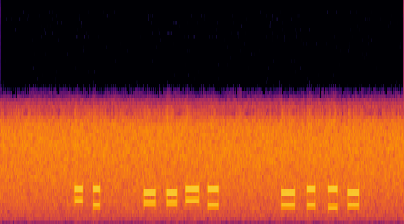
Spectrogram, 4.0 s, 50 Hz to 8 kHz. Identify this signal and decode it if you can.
DTMF, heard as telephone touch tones, dialled by hand, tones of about 100 ms, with phone line noise. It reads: 05 7705 4524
